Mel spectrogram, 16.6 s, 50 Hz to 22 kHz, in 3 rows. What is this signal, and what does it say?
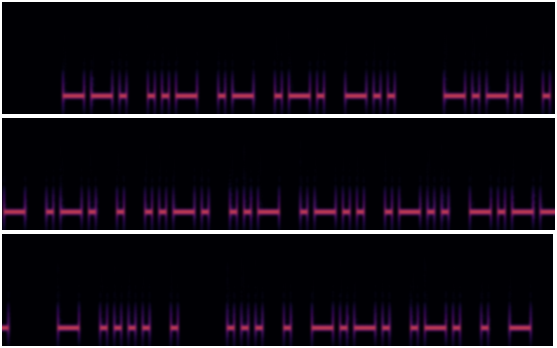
Morse code, heard as a keyed tone, about 17 wpm, 700 Hz. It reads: GUARD CAREFULLY THE SECRET
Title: Sentences from Top 1300 Words 17wpm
